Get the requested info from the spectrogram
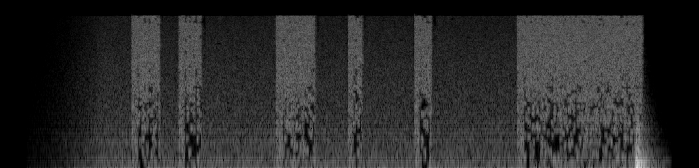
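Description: Television static hiss that fades in and surges louder in several short bursts, then a single low thump as a fist bangs the top of an old TV set, and the static cuts off.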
